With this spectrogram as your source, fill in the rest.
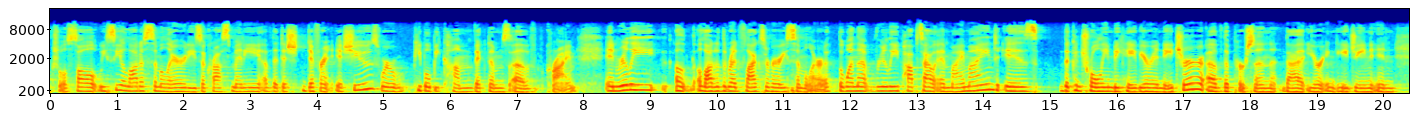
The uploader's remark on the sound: A panel of local professionals answer audience questions. This program was presented by the Alaska World Affairs Council and was recorded at Bear Tooth Theatrepub.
